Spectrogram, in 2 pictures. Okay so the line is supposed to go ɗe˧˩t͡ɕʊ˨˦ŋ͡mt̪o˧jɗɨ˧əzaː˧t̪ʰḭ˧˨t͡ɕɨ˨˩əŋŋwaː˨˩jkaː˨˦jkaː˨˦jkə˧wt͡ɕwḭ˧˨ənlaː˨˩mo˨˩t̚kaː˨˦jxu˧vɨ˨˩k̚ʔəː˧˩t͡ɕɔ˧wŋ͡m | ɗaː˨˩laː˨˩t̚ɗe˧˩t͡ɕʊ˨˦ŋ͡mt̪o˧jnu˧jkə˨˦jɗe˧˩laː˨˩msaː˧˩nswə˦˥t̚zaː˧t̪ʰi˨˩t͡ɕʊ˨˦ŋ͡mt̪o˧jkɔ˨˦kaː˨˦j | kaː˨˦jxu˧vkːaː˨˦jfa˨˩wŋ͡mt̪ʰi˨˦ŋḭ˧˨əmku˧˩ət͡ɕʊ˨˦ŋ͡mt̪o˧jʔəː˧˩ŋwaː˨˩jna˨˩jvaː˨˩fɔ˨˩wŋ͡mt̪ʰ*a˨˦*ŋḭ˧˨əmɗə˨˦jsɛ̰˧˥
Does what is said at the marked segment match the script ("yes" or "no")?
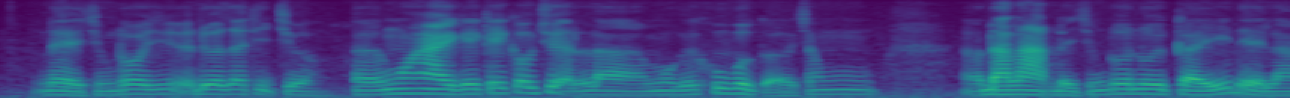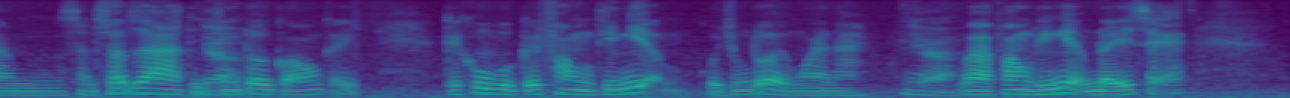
no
